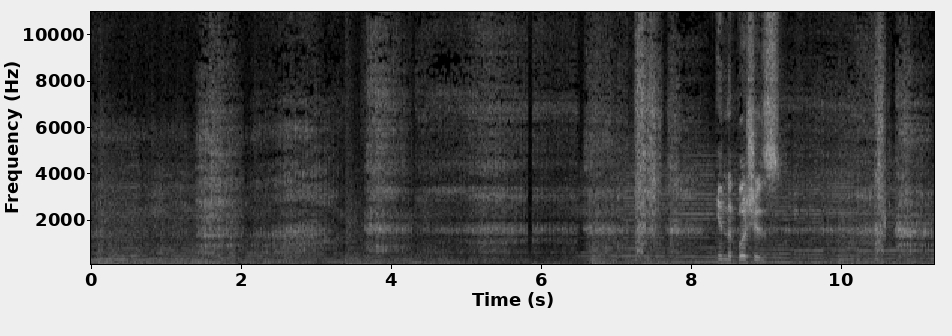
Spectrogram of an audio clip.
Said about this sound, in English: you hear um, a low growling not coming from him. Coming from the right.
